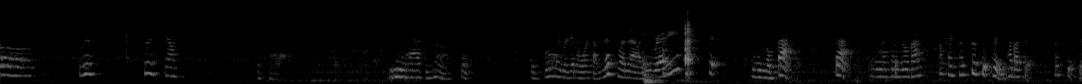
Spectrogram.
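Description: Queensland heeler puppies whining and yipping in short, high, wavering calls over and over, busiest in the middle of the stretch, with one sharp click about seven seconds in.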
